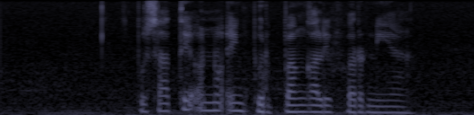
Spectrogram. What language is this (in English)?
Javanese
